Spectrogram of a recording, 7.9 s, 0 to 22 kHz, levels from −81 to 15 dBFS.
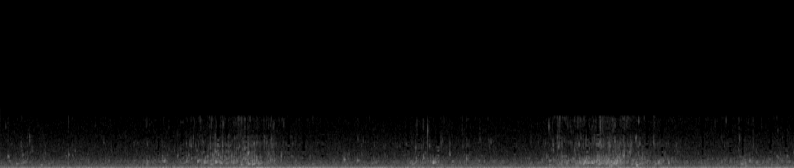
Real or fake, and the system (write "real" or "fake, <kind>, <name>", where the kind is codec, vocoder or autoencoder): real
